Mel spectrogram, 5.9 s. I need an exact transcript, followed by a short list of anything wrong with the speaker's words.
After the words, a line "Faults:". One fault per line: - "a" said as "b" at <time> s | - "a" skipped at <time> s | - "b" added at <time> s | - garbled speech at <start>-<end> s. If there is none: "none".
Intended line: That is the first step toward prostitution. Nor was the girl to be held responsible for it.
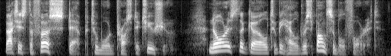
That is the first step toward prostitution. Nor is the girl to be held responsible for it.
Faults:
- "was" said as "is" at 3.4 s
